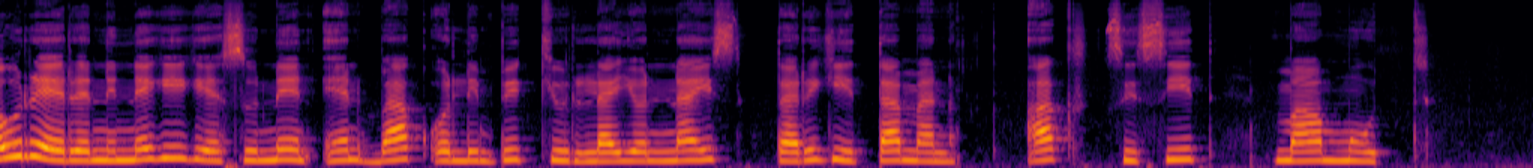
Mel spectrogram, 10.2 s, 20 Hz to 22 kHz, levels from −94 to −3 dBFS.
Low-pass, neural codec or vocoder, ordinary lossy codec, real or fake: none; none; none; real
